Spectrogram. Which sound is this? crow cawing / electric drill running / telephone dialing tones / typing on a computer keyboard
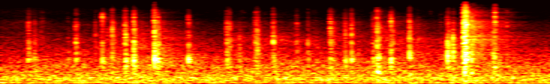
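typing on a computer keyboard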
